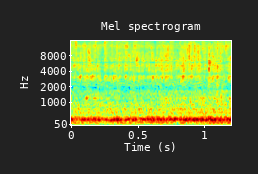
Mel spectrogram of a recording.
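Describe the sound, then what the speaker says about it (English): Hot and cold water pouring into a tea container to fill it toward 32 ounces, a steady rushing stream held close and constant throughout. "then I would add water to it"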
